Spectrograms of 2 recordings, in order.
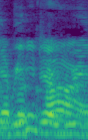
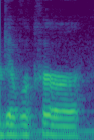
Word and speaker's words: Deborah Kerr: Deborah, I was shocked to learn that Deborah Carr's name is pronounced Deborah Carr. We need to re-edit our entire King and I episode, probably. During the show, I've called her Deborah Kerr, and so Ron taught us something new.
